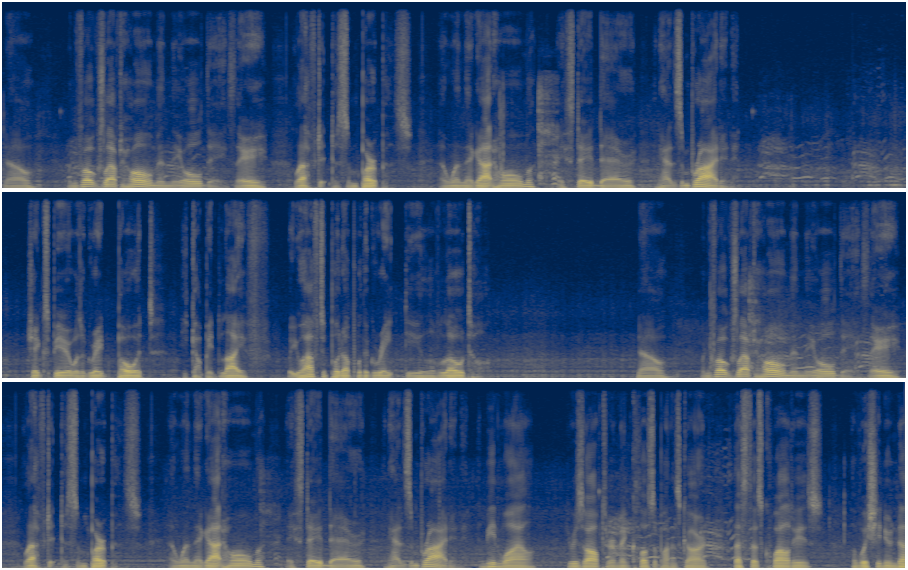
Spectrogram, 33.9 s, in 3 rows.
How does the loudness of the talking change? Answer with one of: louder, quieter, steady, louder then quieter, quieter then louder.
steady.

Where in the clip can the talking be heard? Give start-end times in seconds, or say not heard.
0.0-9.2, 11.7-17.3, 19.2-33.8.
